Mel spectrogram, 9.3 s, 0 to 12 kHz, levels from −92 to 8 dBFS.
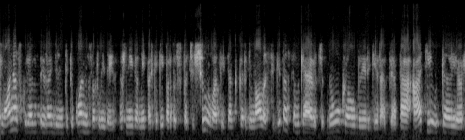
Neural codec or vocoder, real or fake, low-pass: none; real; 10.8 kHz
